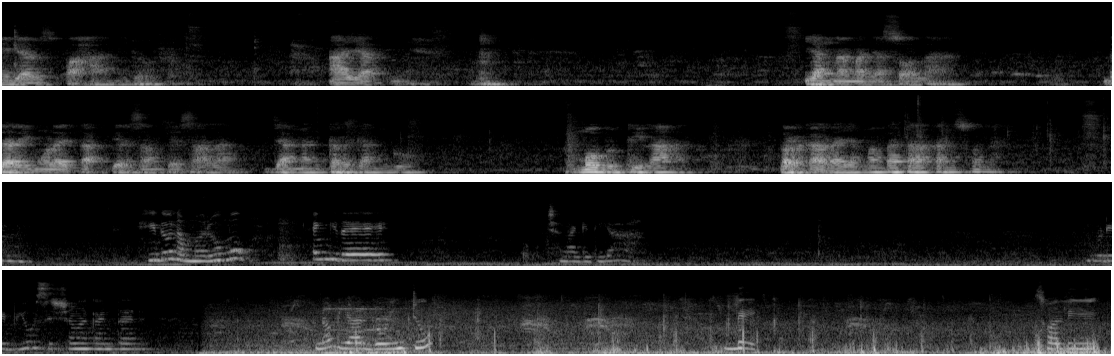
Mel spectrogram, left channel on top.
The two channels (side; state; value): both; different; correlation 0.01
